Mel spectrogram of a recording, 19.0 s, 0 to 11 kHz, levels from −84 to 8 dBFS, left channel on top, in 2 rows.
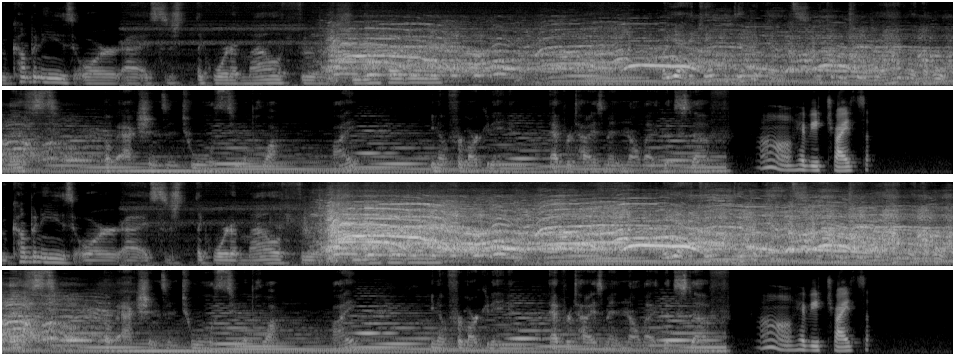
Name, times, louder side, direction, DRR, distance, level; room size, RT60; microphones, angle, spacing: voice 1, 0.0-4.4 5.8-10.1 10.5-12.3 12.8-13.4 13.8-16.8, equal, 65° right, 1.9 m, -36 dB
sound 1, 1.2-6.3, right 2 dB, 5° right, 1.0 m, -36 dB
Crowd, 3.1-10.6, right 9 dB, 90° right, 0.4 m, -22 dB
sound 2, 5.0-16.8, right 4 dB, 35° right, 0.7 m, -36 dB
voice 2, 17.1-18.2, left 1 dB, 10° left, 0.3 m, -33 dB
8.0 x 4.7 x 3.6 m
head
